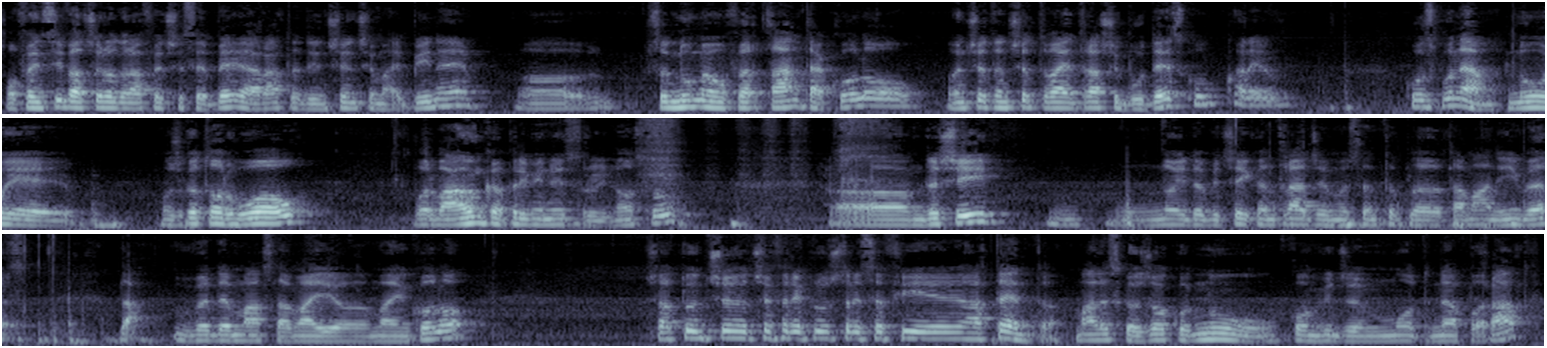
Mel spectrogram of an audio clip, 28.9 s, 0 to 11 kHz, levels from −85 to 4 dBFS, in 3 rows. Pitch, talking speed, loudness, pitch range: 125 Hz, 140 wpm, -28 LUFS, 115-140 Hz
